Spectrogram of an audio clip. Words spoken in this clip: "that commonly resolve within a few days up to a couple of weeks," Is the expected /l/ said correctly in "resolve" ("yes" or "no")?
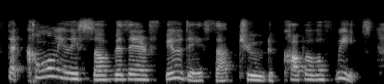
no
